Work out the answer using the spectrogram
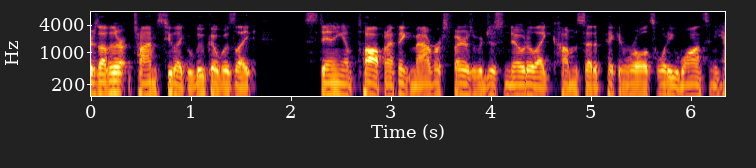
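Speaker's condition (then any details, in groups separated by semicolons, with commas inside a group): No condition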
